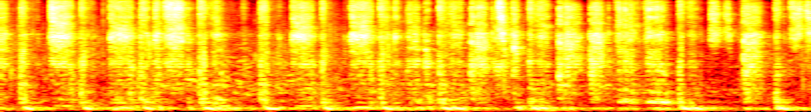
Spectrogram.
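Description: Solo beatboxing through a microphone and PA: a deep bass line under fast, steady kick, snare and hi-hat sounds.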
